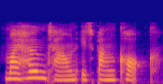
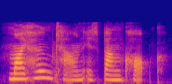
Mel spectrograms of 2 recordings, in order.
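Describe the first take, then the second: No difference in how they are said.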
